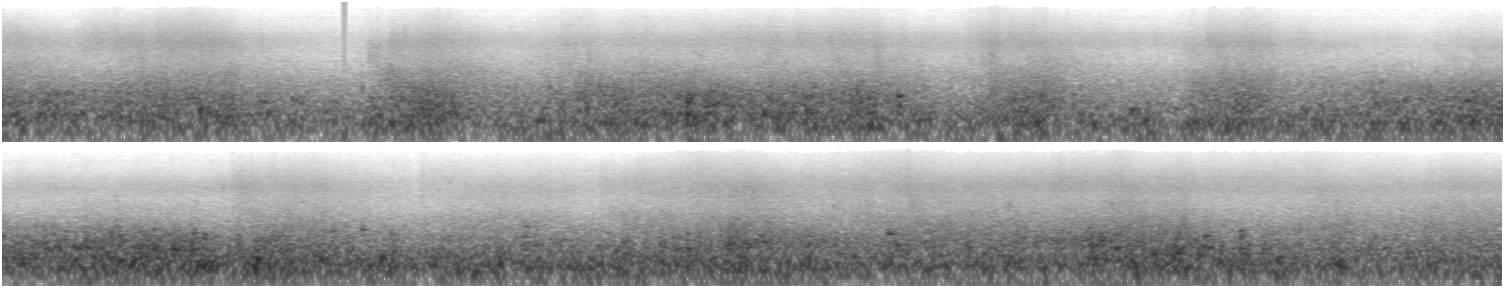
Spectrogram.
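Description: Low, rumbling water ambience with no music, swelling and easing every couple of seconds.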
